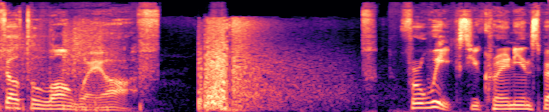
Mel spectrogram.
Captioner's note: gunshots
